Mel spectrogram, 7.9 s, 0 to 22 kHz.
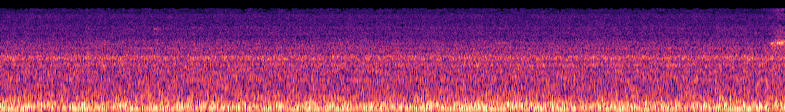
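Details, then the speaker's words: Sunstar 45K BTU overhead garage radiant tube heater: quiet steady low blower hum at even speed, no knocking or scraping; normal 30-second exhaust purge before ignition. "so it's a 30 second purge it blows anything out of the exhaust for 30 seconds and then it'll start up"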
